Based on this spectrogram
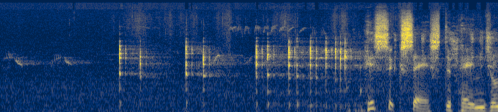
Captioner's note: bird makes clicking sound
